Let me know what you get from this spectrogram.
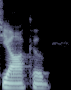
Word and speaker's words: Jakob: But he's Austrian, so it's Jakob.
